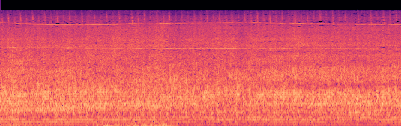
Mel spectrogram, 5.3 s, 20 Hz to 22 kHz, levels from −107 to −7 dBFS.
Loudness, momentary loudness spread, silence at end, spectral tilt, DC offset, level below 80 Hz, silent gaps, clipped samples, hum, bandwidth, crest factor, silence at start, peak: -17 LUFS; 2 LU; 0 s; -2 dB/octave; under 0.1%; -36 dBFS; none; under 0.1%; none; 16 kHz; 14 dB; 0 s; -4 dBFS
